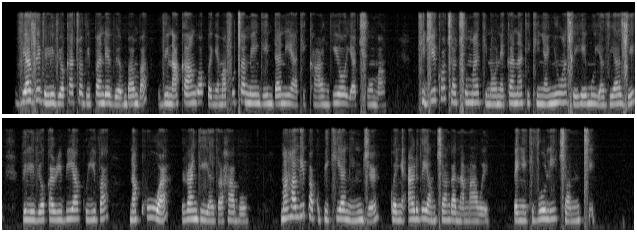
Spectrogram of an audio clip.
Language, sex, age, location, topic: Swahili, female, 18-24, Mombasa, agriculture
